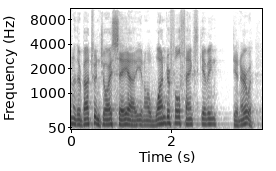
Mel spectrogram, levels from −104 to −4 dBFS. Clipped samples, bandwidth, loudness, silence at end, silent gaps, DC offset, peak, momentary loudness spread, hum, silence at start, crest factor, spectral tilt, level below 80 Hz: under 0.1%; 11 kHz; -34 LUFS; 0.2 s; none; under 0.1%; -16 dBFS; 7 LU; none; 0 s; 18 dB; -7 dB/octave; -70 dBFS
